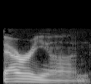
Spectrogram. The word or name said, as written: baryon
